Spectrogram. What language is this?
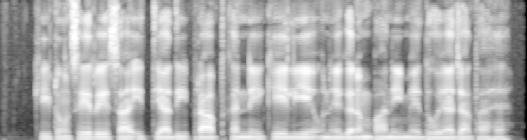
Hindi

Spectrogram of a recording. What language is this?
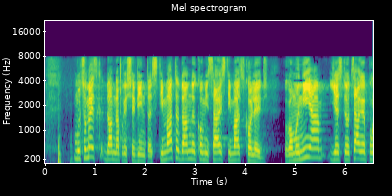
Romanian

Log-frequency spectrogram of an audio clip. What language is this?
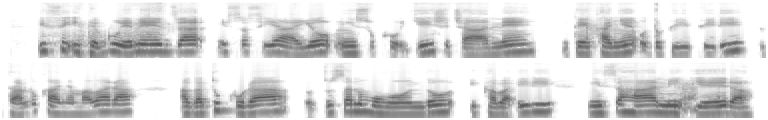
Rundi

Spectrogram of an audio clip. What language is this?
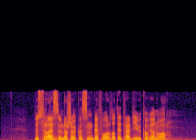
Norwegian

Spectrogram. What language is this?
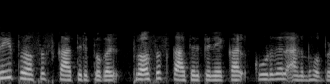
Malayalam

